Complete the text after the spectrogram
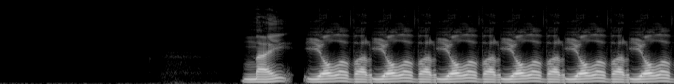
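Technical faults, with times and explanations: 3.72 s to end, broken-record loop: a 0.64 s speech fragment repeats five times, likely a stalled stream; waveform shows identical blocks tiling exactly.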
